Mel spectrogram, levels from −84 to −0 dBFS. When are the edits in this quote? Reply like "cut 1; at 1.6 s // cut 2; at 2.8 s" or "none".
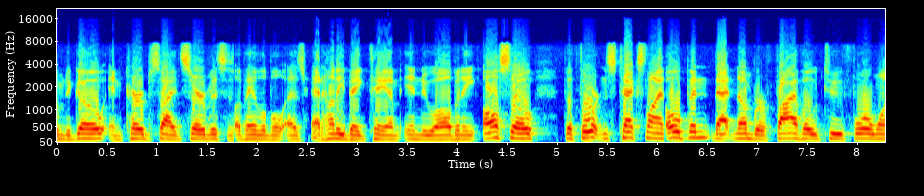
cut 1; at 1.8 s // cut 2; at 2.5 s // cut 3; at 6.1 s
